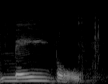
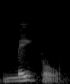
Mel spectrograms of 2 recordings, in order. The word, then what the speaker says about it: Mabel: I was able to get Mabel. I thought her name was Maple, but it is Mabel.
